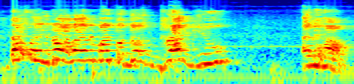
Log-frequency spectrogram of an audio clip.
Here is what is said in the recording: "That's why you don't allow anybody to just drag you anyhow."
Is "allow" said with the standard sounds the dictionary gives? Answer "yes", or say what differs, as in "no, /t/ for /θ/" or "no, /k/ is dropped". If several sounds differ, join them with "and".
yes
